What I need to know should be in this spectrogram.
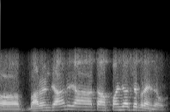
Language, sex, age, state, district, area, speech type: Sindhi, male, 60+, Delhi, South Delhi, rural, conversation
